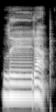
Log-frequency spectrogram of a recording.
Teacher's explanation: notice how that flap T connects in front of the word up.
